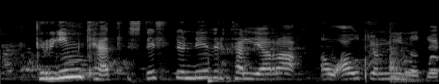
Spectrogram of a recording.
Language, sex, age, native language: Icelandic, male, 18-19, Icelandic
